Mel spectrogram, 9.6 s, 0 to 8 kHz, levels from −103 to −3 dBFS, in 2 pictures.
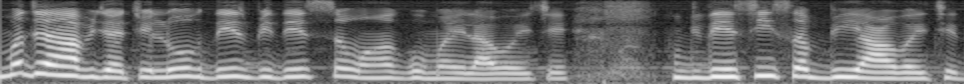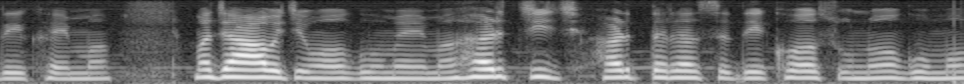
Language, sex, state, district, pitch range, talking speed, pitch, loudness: Angika, female, Bihar, Bhagalpur, 215-270 Hz, 200 wpm, 240 Hz, -18 LUFS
